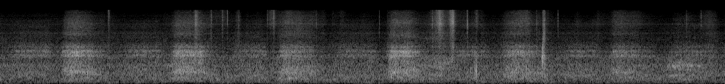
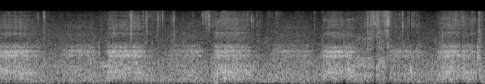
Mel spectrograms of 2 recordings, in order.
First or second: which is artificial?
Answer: first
